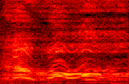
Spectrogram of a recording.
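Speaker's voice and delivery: soft, very high-pitched laugh; helpless high giggle. Real, not acted. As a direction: let out a quiet, squealing laugh. Laughs at his future age.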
